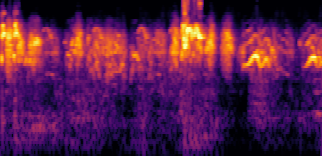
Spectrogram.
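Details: Chirping from a pair of budgerigars: bursts of harsh, twittering chatter rising and falling in loudness, with short pauses between phrases.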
